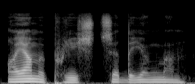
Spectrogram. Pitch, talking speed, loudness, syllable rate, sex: 110 Hz, 245 wpm, -20 LUFS, 4.6 syllables/s, male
